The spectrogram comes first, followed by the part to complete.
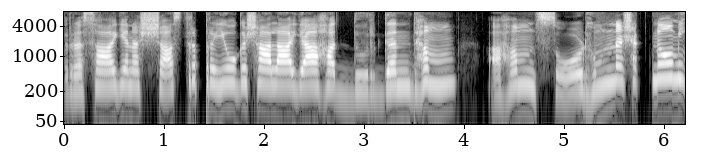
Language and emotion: Sanskrit, disgusted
